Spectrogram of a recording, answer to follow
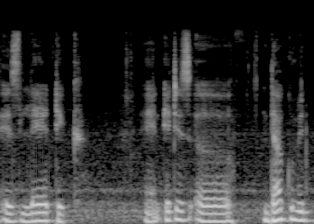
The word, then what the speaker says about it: LaTeX: So it is actually pronounced as LaTeX, and it is a document preparation system to produce some professional looking documents.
